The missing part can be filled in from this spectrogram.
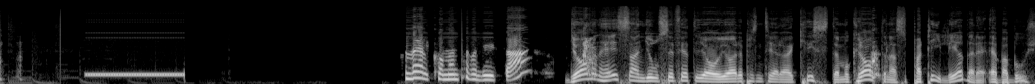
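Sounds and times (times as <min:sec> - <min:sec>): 
telephone ringback tone over a phone line: 0:00.8 - 0:01.9
speech: 0:04.1 - 0:10.3.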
